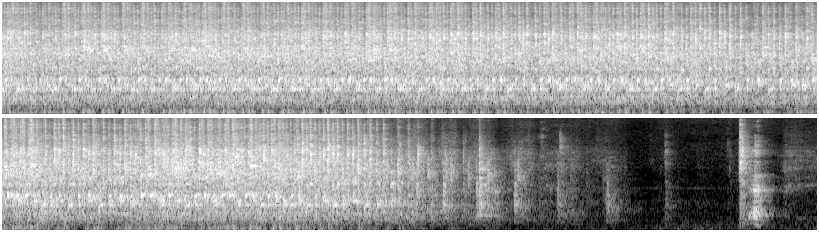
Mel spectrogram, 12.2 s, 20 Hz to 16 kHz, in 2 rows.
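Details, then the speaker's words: Diesel engine idling at about 46°F after an injection pump timing check and adjustment for a miss/hesitation: uneven knocking beat about four per second, still rough, then falters and dies as fuel runs out because the fuel was left off. "it seems a little better but still not quite there I might need to just let it warm up"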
